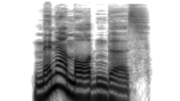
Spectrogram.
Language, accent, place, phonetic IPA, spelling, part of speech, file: German, Germany, Berlin, [ˈmɛnɐˌmɔʁdn̩dəs], männermordendes, adjective, De-männermordendes.ogg
- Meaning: strong/mixed nominative/accusative neuter singular of männermordend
